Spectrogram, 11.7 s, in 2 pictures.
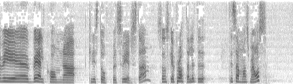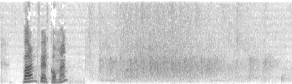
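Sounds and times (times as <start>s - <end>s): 
speech: 0.0s - 5.4s, 6.3s - 7.3s
audience applause: 7.6s - 11.6s.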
